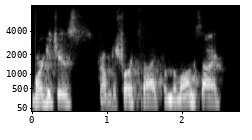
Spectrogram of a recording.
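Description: A man speaks with a Russian accent. His pitch swings very widely. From Soviet Union. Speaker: investment firm founder. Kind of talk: interview. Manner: halting.

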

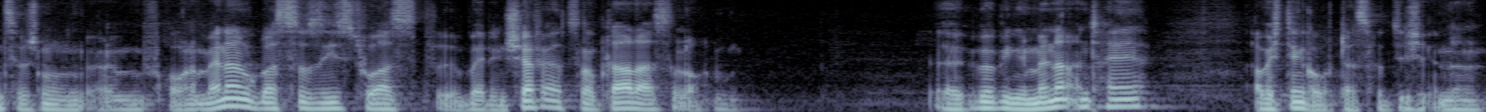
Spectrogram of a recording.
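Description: In a very clean recording with a silent background, a man with a fairly low voice talks at a very fast pace. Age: 40s. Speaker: emergency physician and surgeon. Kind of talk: casual interview. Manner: hesitant, many fillers.

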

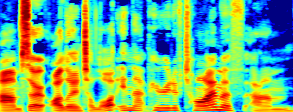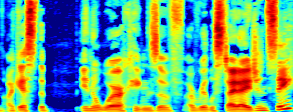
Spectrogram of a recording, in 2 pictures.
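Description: Speaking at a fairly quick pace, a woman with a fairly low pitch shows ordinary pitch variation. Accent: Australian. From Queensland, Australia (Charters Towers). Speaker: real estate agency principal. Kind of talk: interview.

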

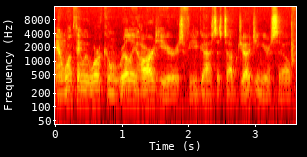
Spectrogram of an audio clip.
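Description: A man with an American accent at a fairly quick pace, fairly even intonation, audible room echo and noticeable background noise. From US South. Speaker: leadership teacher. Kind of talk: lecture.

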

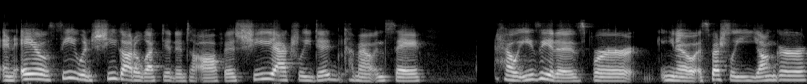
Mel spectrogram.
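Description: A woman with an American accent has an ordinary speaking voice. She talks at a fairly quick pace and medium pitch. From Connecticut. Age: 30s. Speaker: political commentator. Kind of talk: casual political discussion.

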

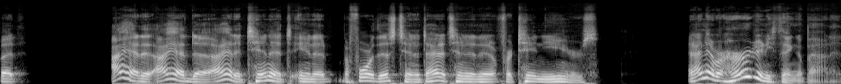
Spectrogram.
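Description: A man with an unremarkable speaking voice at a medium pitch, at a fairly quick pace with lively intonation. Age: 40s. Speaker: real estate investor, podcast host. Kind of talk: casual chat.

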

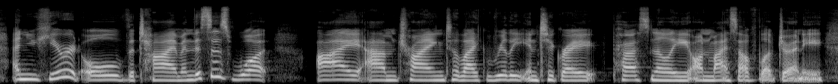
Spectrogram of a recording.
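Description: Her intonation fairly even, a woman speaks against noticeable background noise. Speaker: podcast host. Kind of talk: casual interview chat.

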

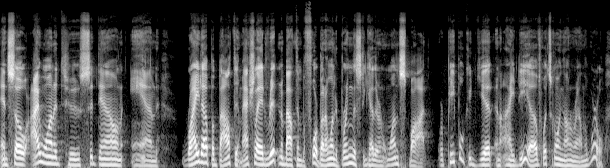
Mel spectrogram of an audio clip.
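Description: At a moderate pace, a man speaks in a normal speaking voice at a medium pitch with ordinary pitch variation. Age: 60s. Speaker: sociology professor and labor activist. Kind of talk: in-depth interview. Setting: studio.

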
